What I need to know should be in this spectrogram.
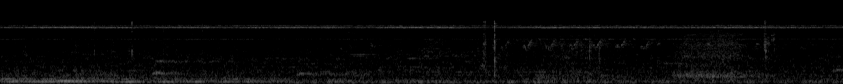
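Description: Hands tear and peel a dry leaf sheath off a plant stem.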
